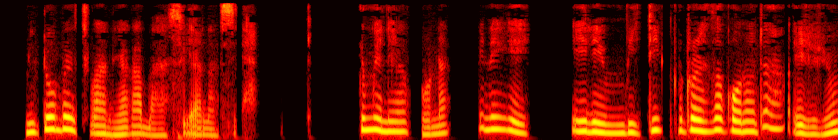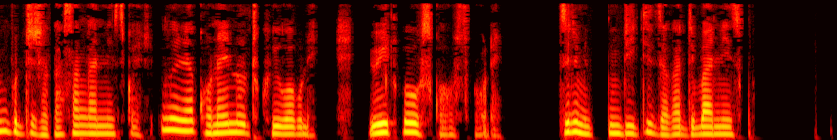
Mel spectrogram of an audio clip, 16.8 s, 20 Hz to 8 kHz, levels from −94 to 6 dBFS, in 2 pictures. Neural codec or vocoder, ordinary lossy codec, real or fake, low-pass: none; MP3, 32 kbps; real; 7.2 kHz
